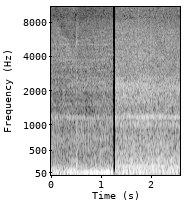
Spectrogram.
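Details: 2002 Chevy Astro van, 4.3 V6, just after fitting new fuel pump and fuel filter and priming three times: low, even idle rumble with no misses, knocks or hiss beyond one brief dip; normal idle.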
